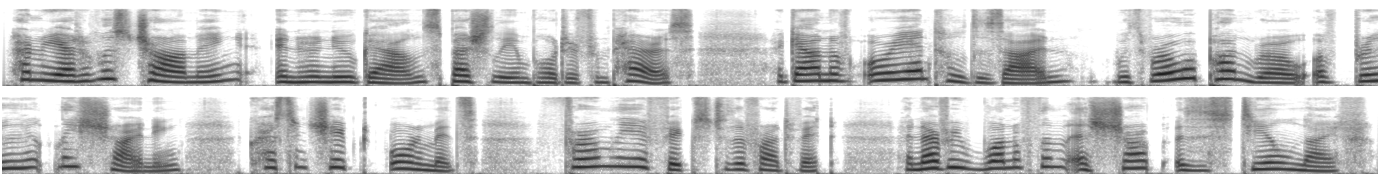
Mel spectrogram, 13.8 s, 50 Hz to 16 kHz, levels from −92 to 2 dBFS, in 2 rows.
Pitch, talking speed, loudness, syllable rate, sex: 260 Hz, 190 wpm, -19 LUFS, 6.0 syllables/s, female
